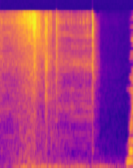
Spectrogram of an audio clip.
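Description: An editing sound effect: a hissing burst of noise with a low rumble underneath. It lasts about a second and a half and cuts off suddenly.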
